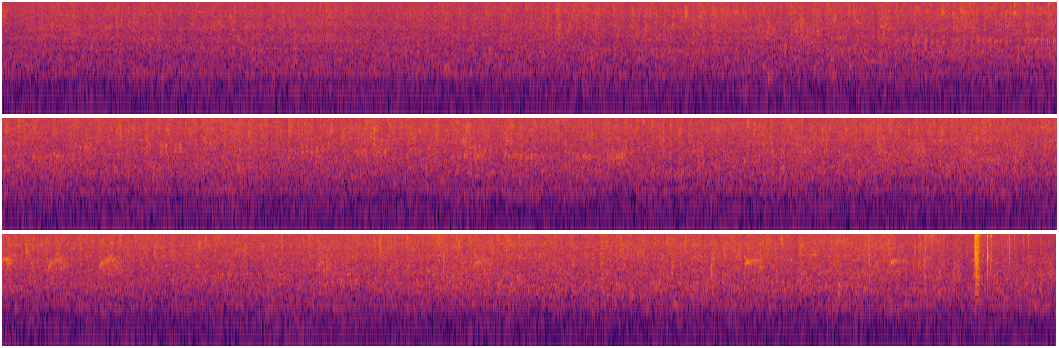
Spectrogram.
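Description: Steady rushing outdoor ambience over the pond, heard as trickling or running water, with a few faint high chirps in the middle.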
